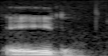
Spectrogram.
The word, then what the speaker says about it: Eid: Well, it's actually spelled EID, but it's actually pronounced aid.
